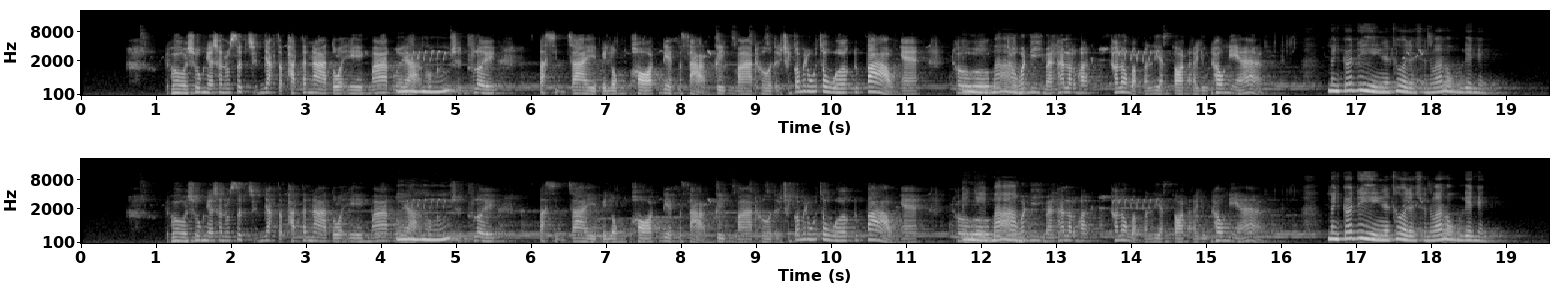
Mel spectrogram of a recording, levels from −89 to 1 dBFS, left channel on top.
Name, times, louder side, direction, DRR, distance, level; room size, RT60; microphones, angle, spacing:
sound 1, 0.7-1.4 1.6-2.9 3.3-5.0 6.6-9.7 10.4-11.4 12.2-16.2 16.6-16.7 16.9-18.1, left 8 dB, 40° left, 1.4 m, -48 dB
voice 1, 1.1-5.8 6.1-13.4 13.7-15.7, left 5 dB, 75° left, 14 dB, 1.1 m, -31 dB
sound 2, 2.6-16.5, right 2 dB, 45° right, 2.4 m, -50 dB
voice 2, 4.2-4.9 11.7-12.6 16.3-18.9, right 1 dB, 20° right, 12 dB, 1.0 m, -27 dB
27.5 x 26.5 x 7.5 m, 1.3 s
head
